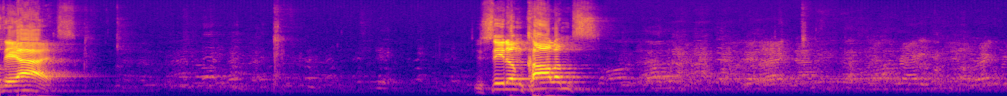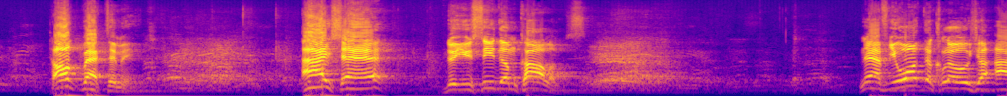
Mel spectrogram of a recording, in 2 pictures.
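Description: A middle-aged man preaches forcefully through a microphone in loud, shouted bursts.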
